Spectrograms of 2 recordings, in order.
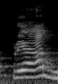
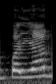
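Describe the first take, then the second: First: Said in the usual way. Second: प्रयाग as pa-ri-yag; wrong pronunciation. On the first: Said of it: "क्या होगा, प्रयाग होगा". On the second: Shown as a demonstration. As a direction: break up the opening pr of प्रयाग with vowels. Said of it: "प्रयाग नहीं होता".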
